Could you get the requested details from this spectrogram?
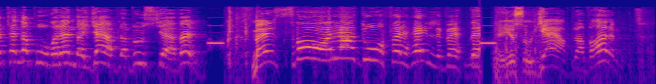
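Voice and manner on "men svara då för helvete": slow, loud, high yell; angry drunk yelling; shout. Acted. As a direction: demand an answer, drawn out. Yelling at unresponsive terminal.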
